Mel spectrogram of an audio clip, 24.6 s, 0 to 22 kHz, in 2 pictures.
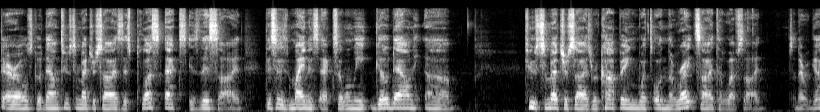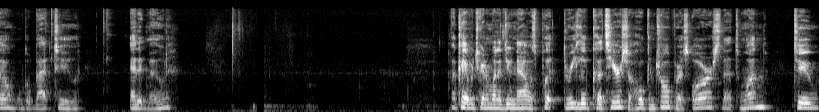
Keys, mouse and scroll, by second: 8.0 click, 11.3 click, 13.0 click, 13.9 click, 16.2 Insert, 18.8 middle click, 22.2 ctrl+r, 23.8-24.5 scroll up 1.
